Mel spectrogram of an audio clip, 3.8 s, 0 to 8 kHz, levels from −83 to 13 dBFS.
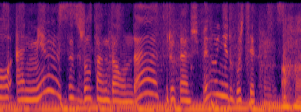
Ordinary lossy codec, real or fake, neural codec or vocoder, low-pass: none; fake; codec, 16 kHz, 6 kbps, DAC; 7.2 kHz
